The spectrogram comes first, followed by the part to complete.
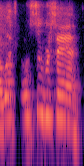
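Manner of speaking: high-pitched re-enacted pump-up call; mock-rallying cheer squad cry; imitated hype-up. Re-enacts his pre-routine hype cry.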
